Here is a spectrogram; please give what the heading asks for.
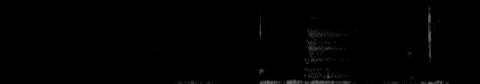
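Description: After a brief quiet stretch, a wet slurping sip from a drink, followed by squishy mouth sounds and a sharp little click near the end. No one speaks.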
